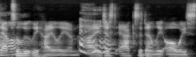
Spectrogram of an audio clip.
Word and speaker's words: Hylian: I've always pronounced Hylian the way you say Hyrule. Hylian.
